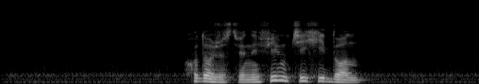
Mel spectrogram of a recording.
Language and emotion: Russian, neutral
